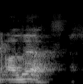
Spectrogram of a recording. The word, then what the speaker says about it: Aleph: In the majority of Hebrew words, the accent's going to be on the last syllable. So this would be the Aleph.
